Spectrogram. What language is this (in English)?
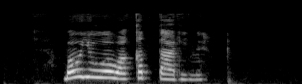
Bashkir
